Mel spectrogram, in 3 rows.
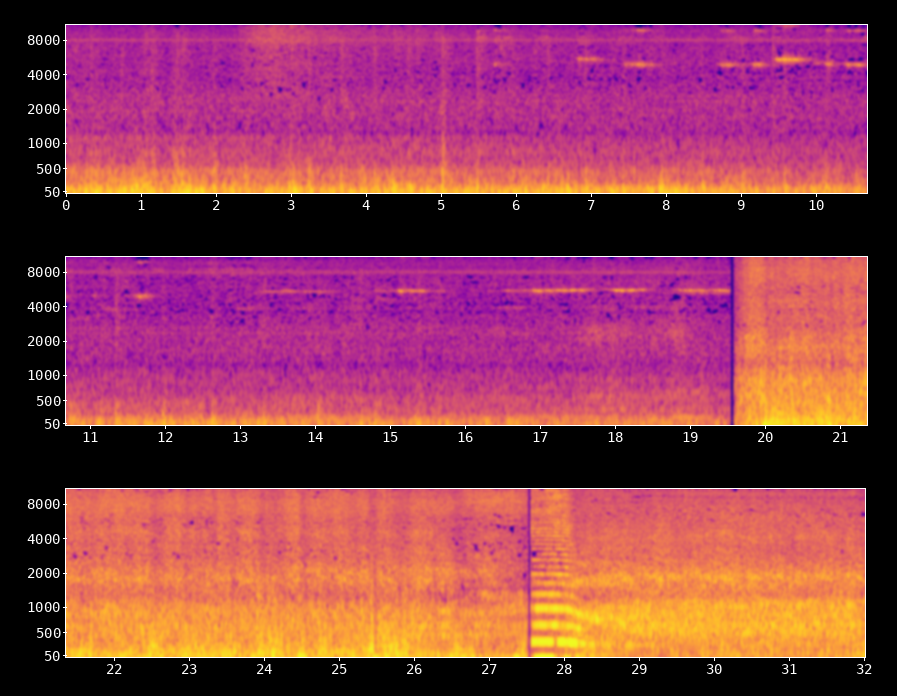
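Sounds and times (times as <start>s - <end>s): train rumbling and clattering past: 0.0s - 32.0s
train horn blast: 26.9s - 29.5s.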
